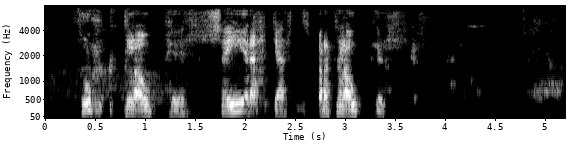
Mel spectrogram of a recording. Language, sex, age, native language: Icelandic, male, 40-49, Icelandic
